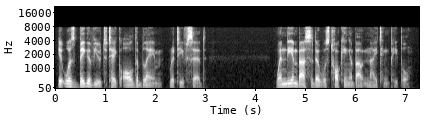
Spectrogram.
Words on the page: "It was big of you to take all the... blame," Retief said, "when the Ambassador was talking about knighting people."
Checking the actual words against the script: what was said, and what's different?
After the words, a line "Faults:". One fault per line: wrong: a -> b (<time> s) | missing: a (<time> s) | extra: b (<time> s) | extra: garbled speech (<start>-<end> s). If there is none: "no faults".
"It was big of you to take all the... blame," Retief said, "when the Ambassador was talking about knighting people."
Faults:
no faults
